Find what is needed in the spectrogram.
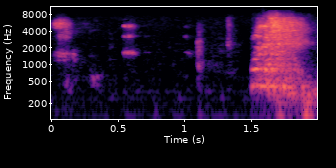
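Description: Faint short squeaks of a dry-erase marker writing on a whiteboard in the first second, with a light click. Near the end a sudden loud burst runs straight into a man's speech.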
